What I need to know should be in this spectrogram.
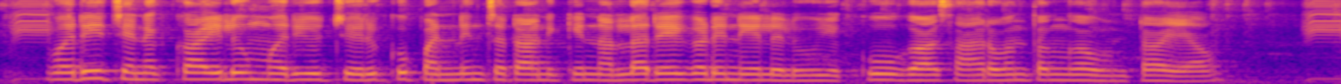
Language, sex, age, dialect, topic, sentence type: Telugu, female, 18-24, Southern, agriculture, question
